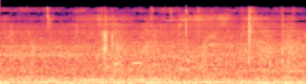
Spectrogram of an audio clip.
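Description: Loud, steady low rumble of outdoor background noise, with faint voices in it.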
